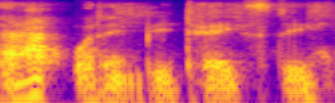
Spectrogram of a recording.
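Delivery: very soft muttered whisper under the breath. A player in a tabletop game speaking as his character, whispering under his breath. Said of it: "kind of whisper under his breath".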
